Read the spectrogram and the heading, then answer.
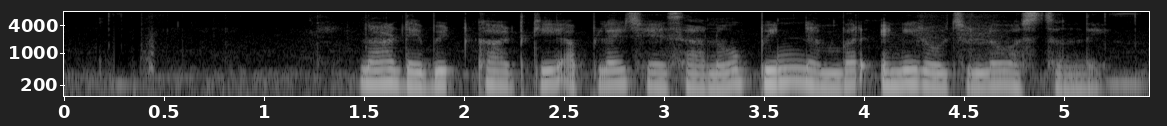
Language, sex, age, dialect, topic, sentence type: Telugu, female, 25-30, Utterandhra, banking, question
